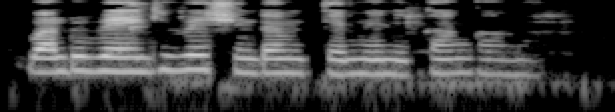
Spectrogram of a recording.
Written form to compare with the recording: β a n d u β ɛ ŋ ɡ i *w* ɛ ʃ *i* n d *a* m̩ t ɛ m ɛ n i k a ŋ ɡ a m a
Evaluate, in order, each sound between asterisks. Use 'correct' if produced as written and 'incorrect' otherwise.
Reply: incorrect: β, correct, correct

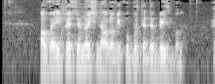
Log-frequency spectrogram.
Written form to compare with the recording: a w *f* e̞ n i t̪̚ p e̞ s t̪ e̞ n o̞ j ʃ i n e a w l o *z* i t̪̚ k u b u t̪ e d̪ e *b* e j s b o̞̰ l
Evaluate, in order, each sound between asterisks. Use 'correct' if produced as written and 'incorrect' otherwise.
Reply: incorrect: v, incorrect: v, correct

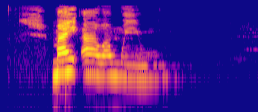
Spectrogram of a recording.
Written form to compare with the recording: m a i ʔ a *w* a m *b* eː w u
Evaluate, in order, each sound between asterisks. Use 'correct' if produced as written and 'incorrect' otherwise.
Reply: correct, incorrect: w

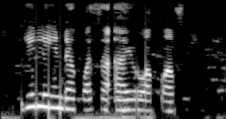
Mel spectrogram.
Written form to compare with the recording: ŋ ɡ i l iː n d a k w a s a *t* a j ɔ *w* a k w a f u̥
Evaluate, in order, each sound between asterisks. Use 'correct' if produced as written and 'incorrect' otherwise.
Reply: incorrect: ʔ, correct

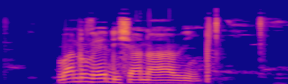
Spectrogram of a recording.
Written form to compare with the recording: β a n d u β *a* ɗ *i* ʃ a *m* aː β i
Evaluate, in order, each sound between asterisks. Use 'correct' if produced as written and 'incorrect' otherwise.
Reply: incorrect: ɛ, correct, incorrect: n

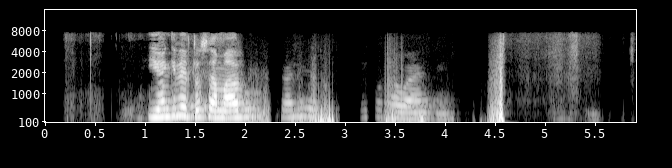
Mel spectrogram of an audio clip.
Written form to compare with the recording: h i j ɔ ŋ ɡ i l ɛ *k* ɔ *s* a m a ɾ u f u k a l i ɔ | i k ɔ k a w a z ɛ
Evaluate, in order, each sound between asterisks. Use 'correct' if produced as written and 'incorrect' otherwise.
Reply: incorrect: t, correct

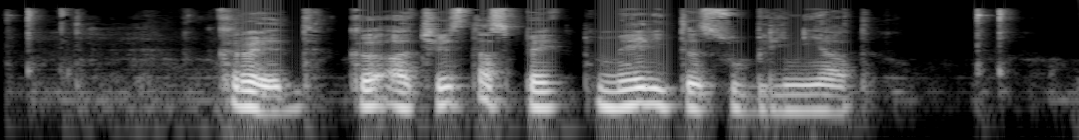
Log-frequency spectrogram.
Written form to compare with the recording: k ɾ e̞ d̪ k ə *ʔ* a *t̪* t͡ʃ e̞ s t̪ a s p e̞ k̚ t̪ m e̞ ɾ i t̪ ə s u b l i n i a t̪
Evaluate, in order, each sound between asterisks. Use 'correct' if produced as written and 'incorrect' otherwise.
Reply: correct, incorrect: none

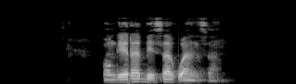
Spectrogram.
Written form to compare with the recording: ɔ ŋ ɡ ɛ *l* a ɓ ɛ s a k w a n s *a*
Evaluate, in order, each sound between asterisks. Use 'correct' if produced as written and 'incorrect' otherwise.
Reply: incorrect: ɾ, correct

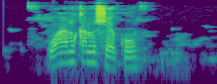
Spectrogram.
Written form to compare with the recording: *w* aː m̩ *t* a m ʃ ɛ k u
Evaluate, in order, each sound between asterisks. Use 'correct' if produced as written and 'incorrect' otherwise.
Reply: correct, incorrect: k

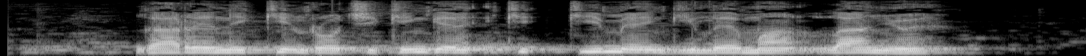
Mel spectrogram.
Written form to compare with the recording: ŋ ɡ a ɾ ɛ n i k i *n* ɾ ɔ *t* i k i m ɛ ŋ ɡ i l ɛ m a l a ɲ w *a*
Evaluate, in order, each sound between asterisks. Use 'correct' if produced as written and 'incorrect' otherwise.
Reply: correct, incorrect: t͡ʃ, incorrect: ɛ

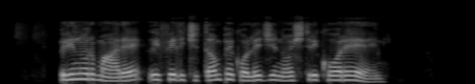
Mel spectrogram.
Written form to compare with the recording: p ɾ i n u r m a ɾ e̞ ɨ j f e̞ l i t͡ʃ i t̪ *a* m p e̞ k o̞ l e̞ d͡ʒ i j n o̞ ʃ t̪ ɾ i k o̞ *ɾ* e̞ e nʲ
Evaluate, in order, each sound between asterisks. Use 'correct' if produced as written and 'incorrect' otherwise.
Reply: incorrect: ə, correct

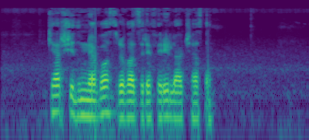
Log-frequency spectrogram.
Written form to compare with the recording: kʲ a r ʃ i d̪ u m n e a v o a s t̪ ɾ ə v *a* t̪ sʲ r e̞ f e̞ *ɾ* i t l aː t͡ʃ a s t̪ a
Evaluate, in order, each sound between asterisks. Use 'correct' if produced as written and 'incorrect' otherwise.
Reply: correct, correct

